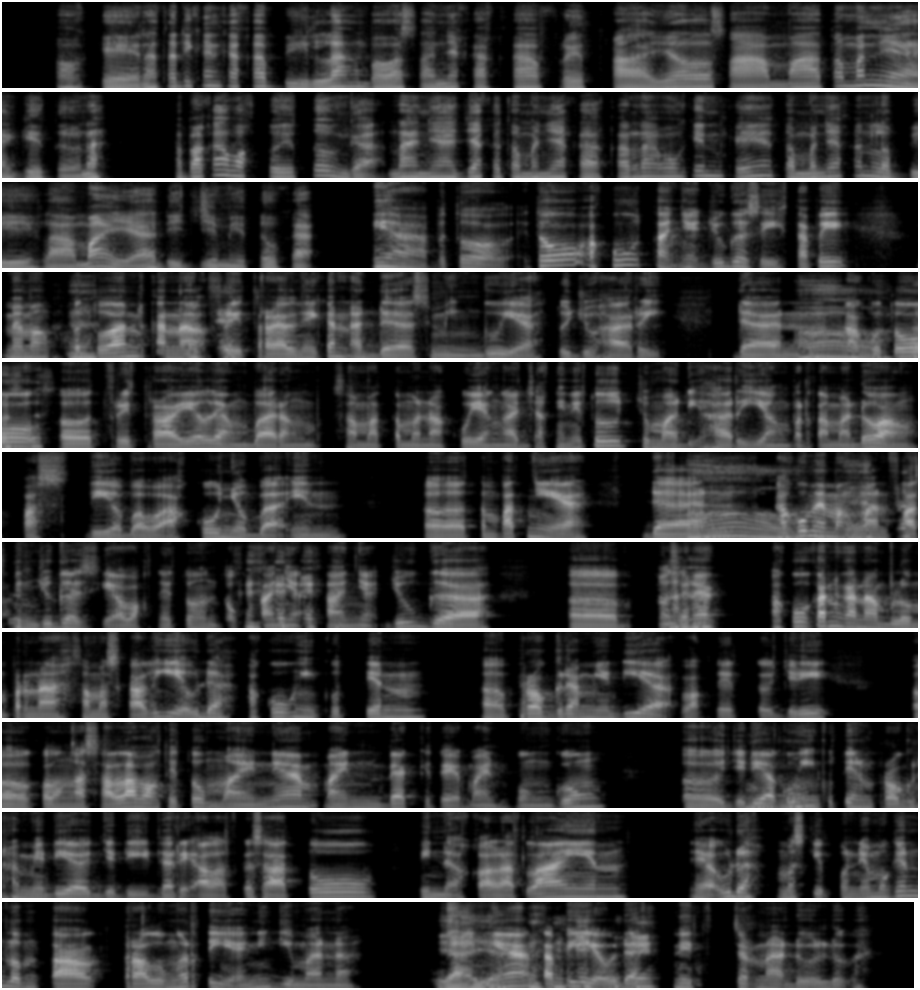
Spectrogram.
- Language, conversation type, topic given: Indonesian, podcast, Pernah nggak belajar otodidak, ceritain dong?
- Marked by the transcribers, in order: in English: "free trial"; in English: "free trial"; in English: "free trial"; laugh; in English: "back"; laugh; chuckle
